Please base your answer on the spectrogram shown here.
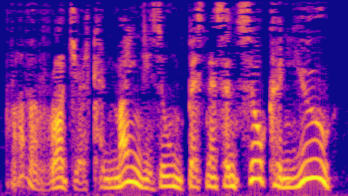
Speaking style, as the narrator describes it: he said, through his teeth, struggling back up

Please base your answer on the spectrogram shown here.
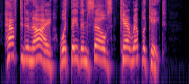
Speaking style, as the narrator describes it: the young man half shouted

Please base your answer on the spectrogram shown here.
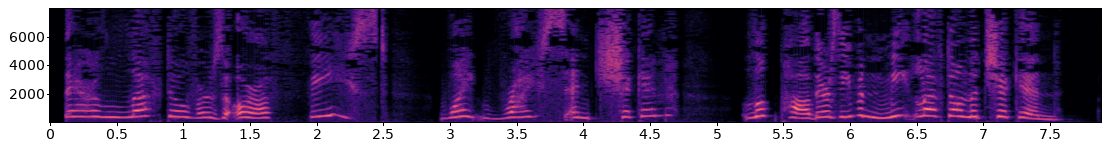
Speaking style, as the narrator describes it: I yell excitedly

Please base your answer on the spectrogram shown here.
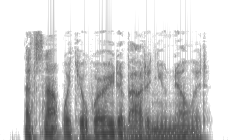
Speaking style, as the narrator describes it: her inner voice murmured

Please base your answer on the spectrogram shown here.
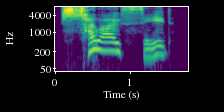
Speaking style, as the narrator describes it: scoffed Cole

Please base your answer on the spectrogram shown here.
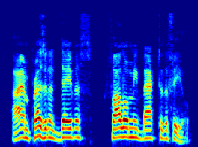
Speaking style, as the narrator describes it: cried to the crowd of soldiers

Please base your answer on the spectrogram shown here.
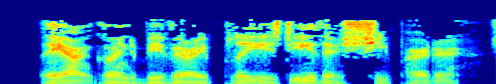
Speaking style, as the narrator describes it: she said dryly

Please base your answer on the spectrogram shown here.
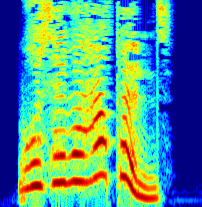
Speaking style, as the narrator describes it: cried Lucy

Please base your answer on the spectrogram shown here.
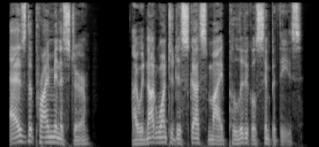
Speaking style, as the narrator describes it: he said

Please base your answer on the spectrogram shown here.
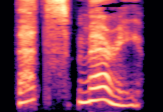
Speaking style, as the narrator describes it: mother said, her voice shaking

